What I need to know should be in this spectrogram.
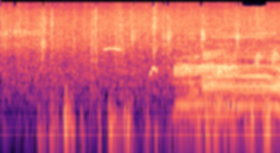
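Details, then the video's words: Tame cattle herd on its way from the next village to the pen. Shuffling, thudding footsteps and rustling at first, then one sustained, steady low moo carrying to the end, with a faint bird note. "suara sapi moo"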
